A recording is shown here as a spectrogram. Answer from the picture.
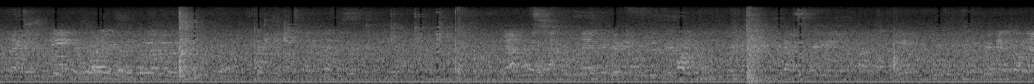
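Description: Indistinct talking voices over a steady low hum, with a sharp knock about two seconds in and another past seven seconds.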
